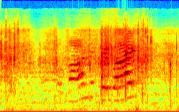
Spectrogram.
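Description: Faint, high-pitched children's voices in the background for about a second, midway through, over steady low room noise.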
